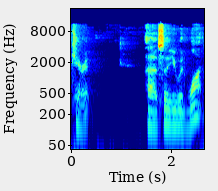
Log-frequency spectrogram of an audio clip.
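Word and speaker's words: caret: to use this carrot operator it's actually it's pronounced carrot uh so you would want to write this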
